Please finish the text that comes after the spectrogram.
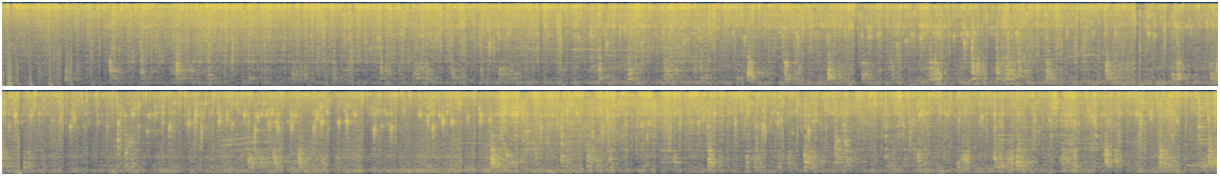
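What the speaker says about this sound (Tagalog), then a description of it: "Gisa ko na tong luya muna." Ginger sautéing in hot cooking oil gives a steady, close sizzle that runs the whole time, with scraping stir strokes and clinks throughout and no talk.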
